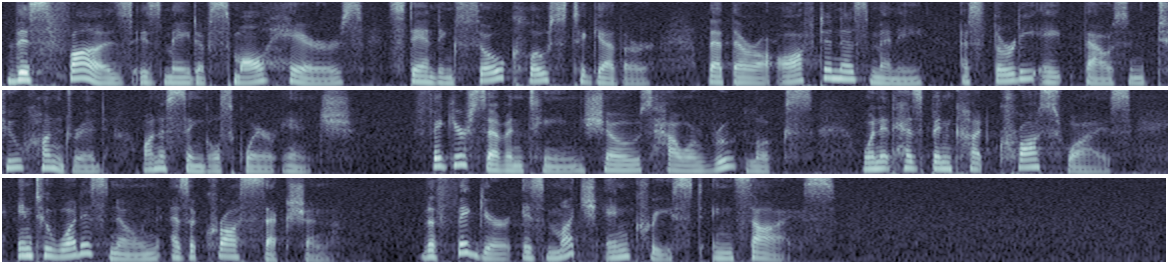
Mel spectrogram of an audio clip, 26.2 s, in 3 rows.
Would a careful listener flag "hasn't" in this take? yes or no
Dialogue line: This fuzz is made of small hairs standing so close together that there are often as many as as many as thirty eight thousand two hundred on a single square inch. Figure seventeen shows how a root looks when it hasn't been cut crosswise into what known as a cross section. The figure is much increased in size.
yes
